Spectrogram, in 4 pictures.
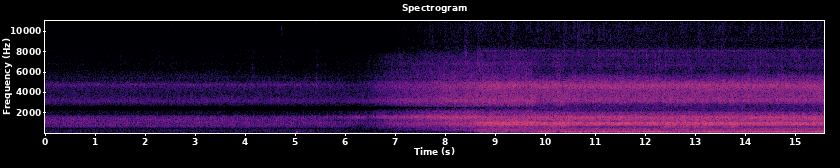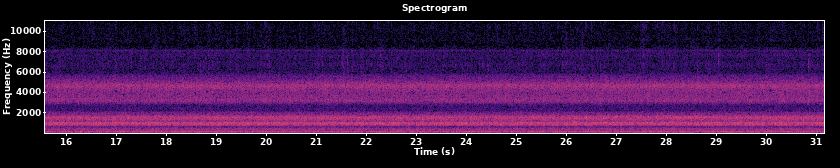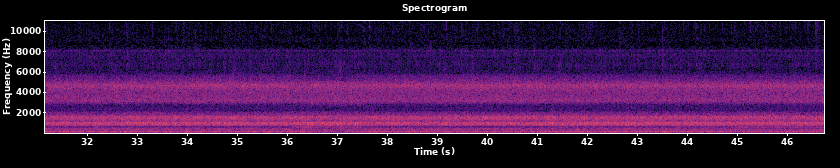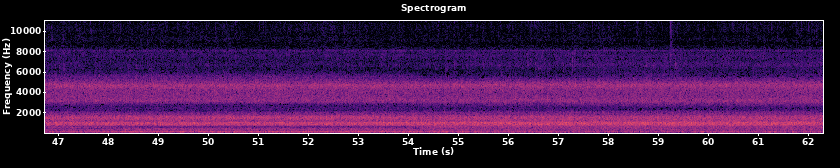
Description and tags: Recording of water flowing from a pipe using Korg CM300 contact mic and H6 recorder.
